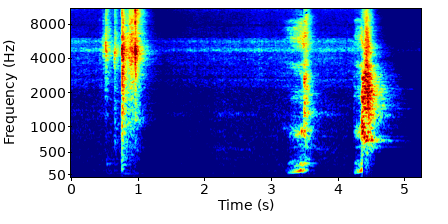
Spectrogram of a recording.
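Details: Scottish Terrier kept as a pet, indoors attacking a washing machine, giving three sharp separate barks, the first at once and two more after a pause, about one second apart, with a faint background hum.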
